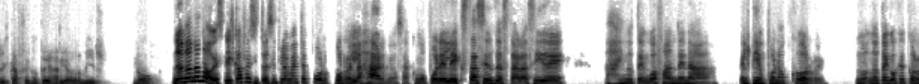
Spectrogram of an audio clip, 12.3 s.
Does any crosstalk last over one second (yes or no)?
no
